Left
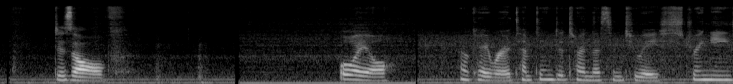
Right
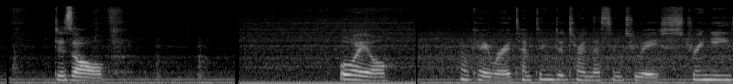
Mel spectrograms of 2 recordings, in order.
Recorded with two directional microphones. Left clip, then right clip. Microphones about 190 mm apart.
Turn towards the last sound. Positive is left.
turn(degrees=15)  # may be behind; listen again after turning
